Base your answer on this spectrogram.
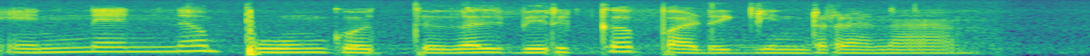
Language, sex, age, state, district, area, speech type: Tamil, female, 18-30, Tamil Nadu, Mayiladuthurai, urban, read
